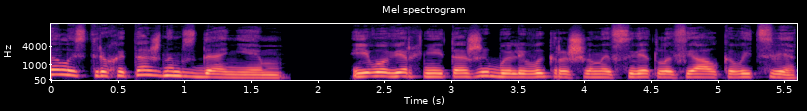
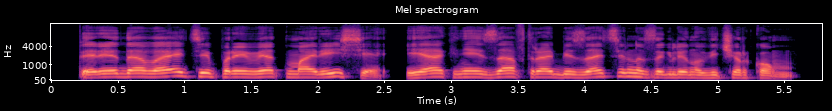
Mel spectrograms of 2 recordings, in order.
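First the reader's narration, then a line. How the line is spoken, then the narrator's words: Good-natured deep farewell. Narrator (Russian): Возница наш, все так же добродушно улыбаясь, на прощание пробасил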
